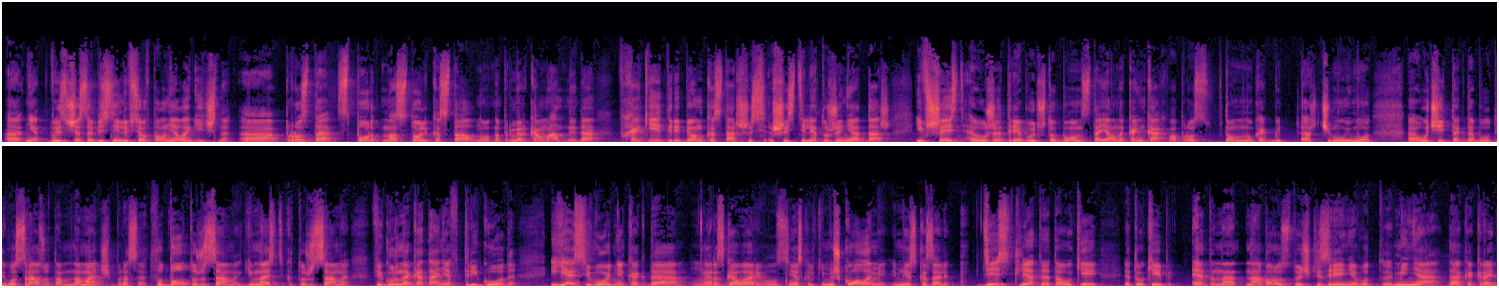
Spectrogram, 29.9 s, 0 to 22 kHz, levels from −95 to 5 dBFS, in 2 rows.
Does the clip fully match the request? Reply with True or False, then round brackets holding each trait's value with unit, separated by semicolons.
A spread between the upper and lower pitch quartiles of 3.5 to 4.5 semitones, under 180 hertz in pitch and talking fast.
True (4.1 semitones; 140 Hz; 200 wpm)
